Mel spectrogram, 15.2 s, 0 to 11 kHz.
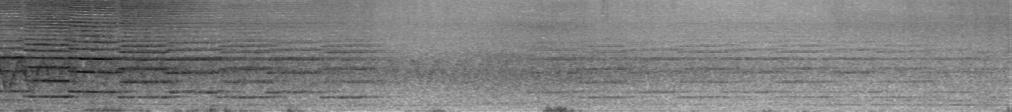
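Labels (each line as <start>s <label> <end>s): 0.0s An emergency siren gradually fades away in a busy city. 15.2s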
